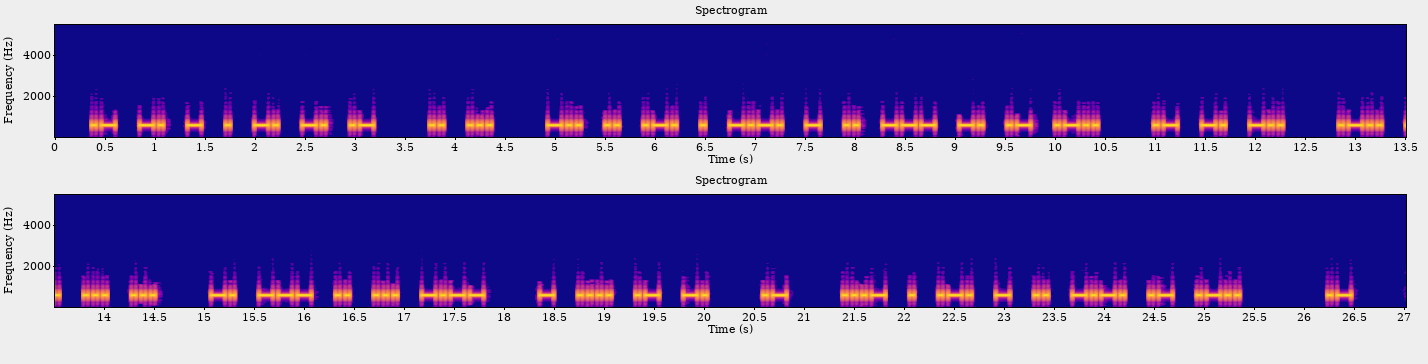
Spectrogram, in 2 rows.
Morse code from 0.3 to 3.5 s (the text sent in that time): ANTENNA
